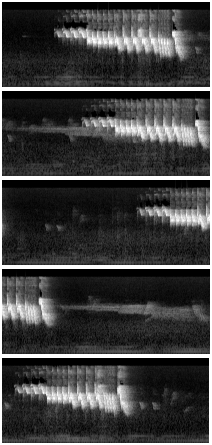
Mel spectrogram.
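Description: Common chaffinch singing its full song four times, about every five seconds. Each song is a fast trill of about two and a half seconds that falls in pitch and ends in a quick flourish, with a fainter phrase between the third and fourth songs.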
